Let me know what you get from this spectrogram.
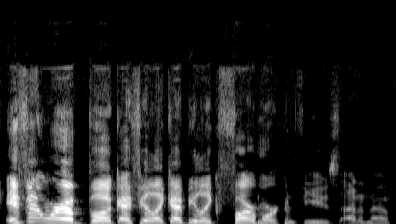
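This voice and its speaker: A woman's voice: mid-range voice, very animated, quick pace, fairly bright tone. A woman with a mid-range voice chats casually as a podcast co-host. She is irreverent and slangy, tossing in jokes as she goes. The sound is dry, with hardly any room echo.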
